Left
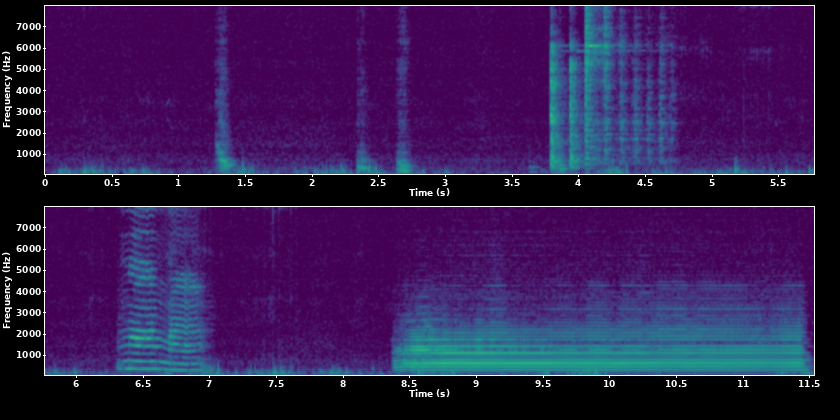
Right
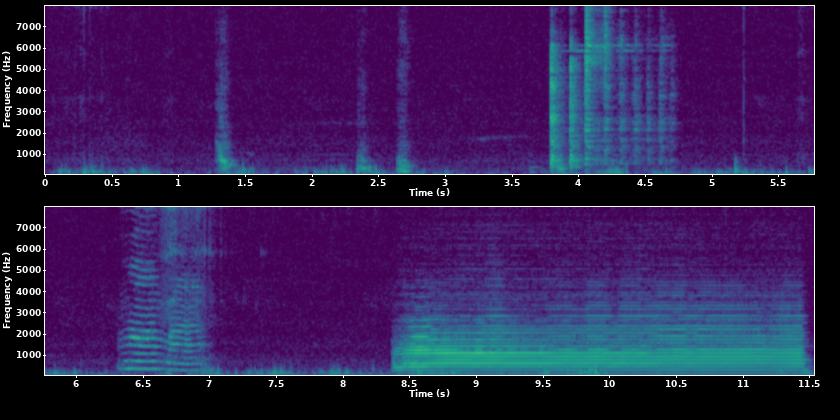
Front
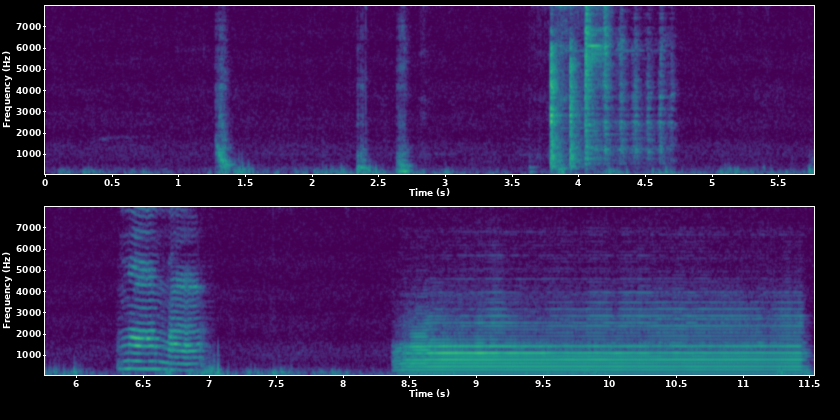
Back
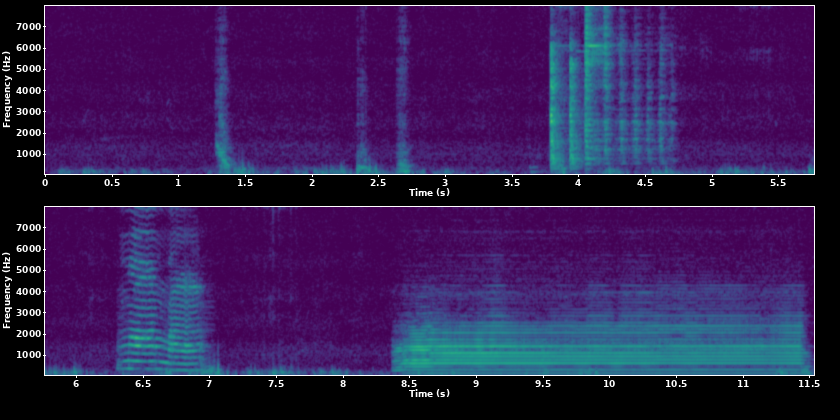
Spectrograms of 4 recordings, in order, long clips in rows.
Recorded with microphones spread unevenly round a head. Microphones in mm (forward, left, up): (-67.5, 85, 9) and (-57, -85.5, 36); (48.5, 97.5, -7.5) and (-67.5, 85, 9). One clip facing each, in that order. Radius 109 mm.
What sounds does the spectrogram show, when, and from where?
1.3 s tape being pulled: 5° left, 0.8 m
3.8 s a dropped coin: 45° right, 1.0 m
6.3 s a child speaking: 115° left, 0.6 m
8.4 s a trumpet: 75° right, 1.2 m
